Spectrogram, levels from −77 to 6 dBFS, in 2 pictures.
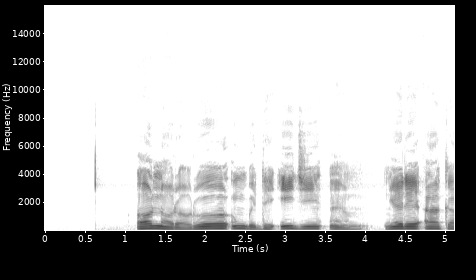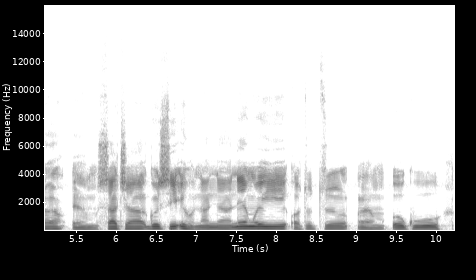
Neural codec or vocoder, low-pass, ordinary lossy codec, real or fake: none; 14.4 kHz; none; real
